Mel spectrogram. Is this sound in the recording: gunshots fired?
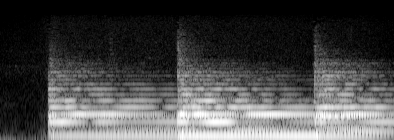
no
